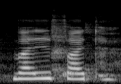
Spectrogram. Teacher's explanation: ہا حلق کے درمیان سے ادا ہوگا۔ ہا کی آواز واضح رکھنی ہے، پتہ چلنا چاہیے کہ ہم وقف کر رہے ہیں تو آخر میں ہا کے ساؤنڈ نکال رہے ہیں، ٹھیک ہے۔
